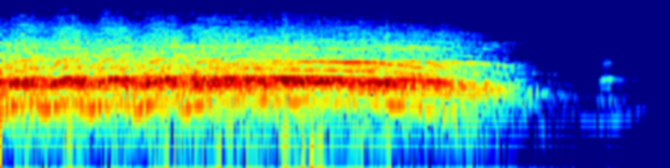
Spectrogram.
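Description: A crowd shouting together in a loud collective cry, many voices held on wavering pitches. It fades out over the last second into silence.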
